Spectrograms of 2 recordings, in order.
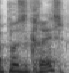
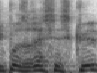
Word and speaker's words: PostgreSQL: à Postgres putain, pourquoi? Alors je dis PostgreSQL parce que ça s'écrit SQL à la fin, Postgres. – On peut dire les deux.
